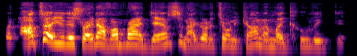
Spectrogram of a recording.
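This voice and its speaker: A man's voice: high-pitched, rapid-fire. A man co-hosting a casual wrestling talk show, arguing back with slang and cutting in. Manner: argumentative, slangy, interrupts. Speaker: co-host.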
